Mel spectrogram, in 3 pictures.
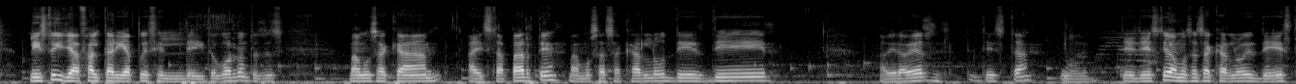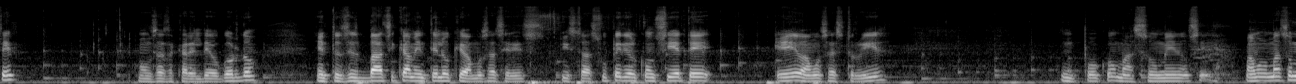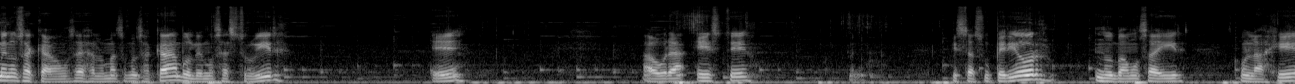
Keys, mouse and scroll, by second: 0.0-0.4 middle drag, 1.0 Tab, 1.5-2.6 scroll down 1, 2.6 KP_7, 3.1-3.9 middle drag, 4.1-4.4 shift+middle drag, 4.7 scroll up 1, 5.2 scroll up 1, 5.4-5.9 shift+middle drag, 6.6-8.3 middle drag, 6.6-6.9 scroll down 1, 8.8 click, 9.5-10.0 middle drag, 10.6 click, 11.2-13.9 middle drag, 16.7-17.1 shift+middle drag, 17.4-17.8 scroll down 1, 17.9 middle click, 18.7 KP_7, 19.2-19.6 scroll up 3, 20.6 e, 31.0-31.7 scroll down 1, 31.7 middle click, 31.7-32.6 scroll down 1, 33.1 KP_1, 34.1 KP_7, 34.7 scroll up 1, 35.5 shift+middle click, 35.5 scroll up 2, 38.1 g.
